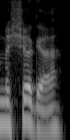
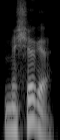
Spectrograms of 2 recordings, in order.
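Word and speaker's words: Meshuggah: It's a band called Mishuga.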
